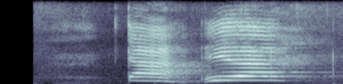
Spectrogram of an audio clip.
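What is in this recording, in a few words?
"da4yue1", Mandarin Chinese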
